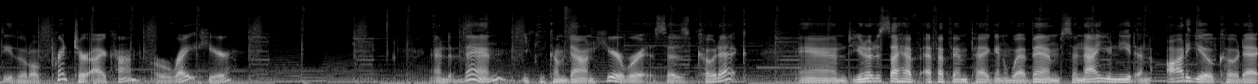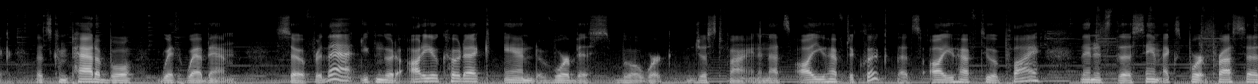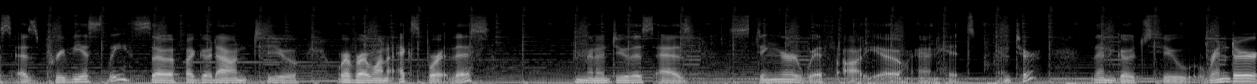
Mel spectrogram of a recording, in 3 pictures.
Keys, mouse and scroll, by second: 3.0 click, 5.8 middle click, 16.6 click, 19.5 middle click, 23.7 click, 37.0 click.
